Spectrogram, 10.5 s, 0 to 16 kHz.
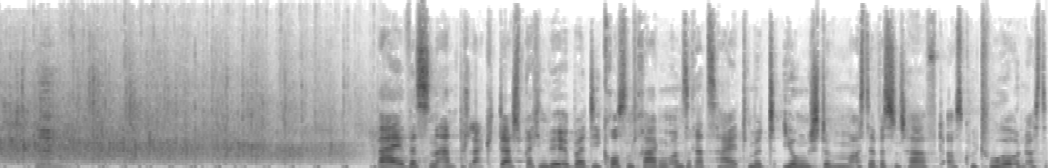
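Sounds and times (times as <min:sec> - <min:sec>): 
room full of people clapping: 0:00.0 - 0:03.8
person whooping or cheering: 0:00.4 - 0:01.0
speech: 0:00.4 - 0:01.0, 0:03.8 - 0:10.4.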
